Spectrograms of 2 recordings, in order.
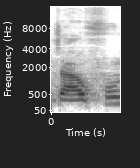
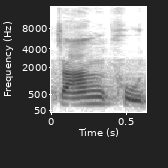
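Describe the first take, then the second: First: The first syllable ends in an 'o' sound. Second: The first syllable ends in an 'ng' sound. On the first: The speaker calls it wrong. "চাউফু না।" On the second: The speaker calls it right. "এটা হবে চাংফু।"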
